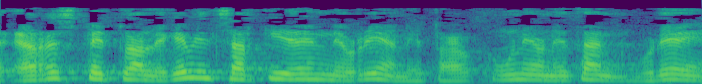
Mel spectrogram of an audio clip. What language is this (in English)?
Basque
